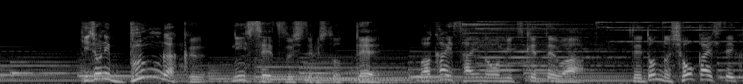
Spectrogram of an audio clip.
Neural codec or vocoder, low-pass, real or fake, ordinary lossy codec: none; none; real; none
